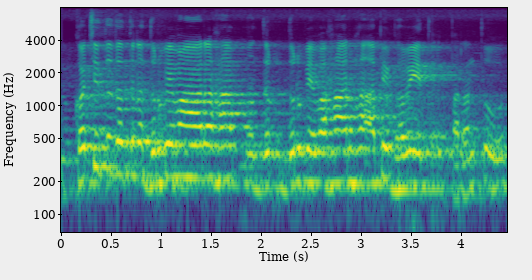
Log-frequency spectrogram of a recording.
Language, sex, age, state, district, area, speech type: Sanskrit, male, 30-45, Kerala, Thrissur, urban, spontaneous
